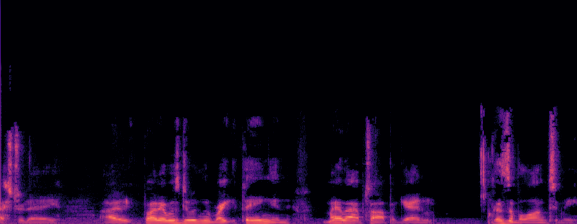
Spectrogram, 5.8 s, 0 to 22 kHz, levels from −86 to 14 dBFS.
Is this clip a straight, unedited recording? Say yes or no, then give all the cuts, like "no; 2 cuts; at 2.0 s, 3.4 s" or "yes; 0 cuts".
yes; 0 cuts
